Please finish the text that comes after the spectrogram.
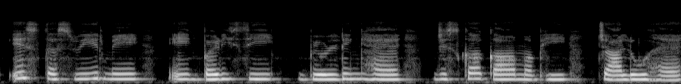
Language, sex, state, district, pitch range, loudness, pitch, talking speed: Hindi, female, Uttar Pradesh, Jalaun, 230-245 Hz, -15 LUFS, 235 Hz, 115 wpm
